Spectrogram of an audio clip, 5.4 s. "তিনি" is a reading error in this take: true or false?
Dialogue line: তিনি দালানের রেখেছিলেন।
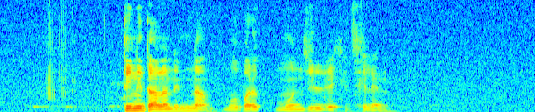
false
